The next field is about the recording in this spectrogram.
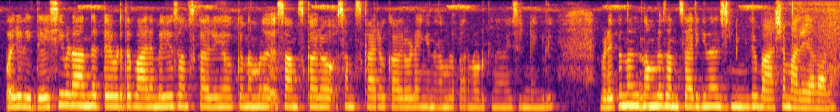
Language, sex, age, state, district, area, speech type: Malayalam, female, 45-60, Kerala, Wayanad, rural, spontaneous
